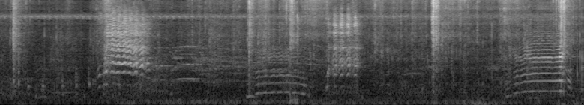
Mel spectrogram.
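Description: Goats and their young kids bleat in short, wavering cries, several separate calls spaced across the clip, fairly close, over a quiet farmyard background with no talking.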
